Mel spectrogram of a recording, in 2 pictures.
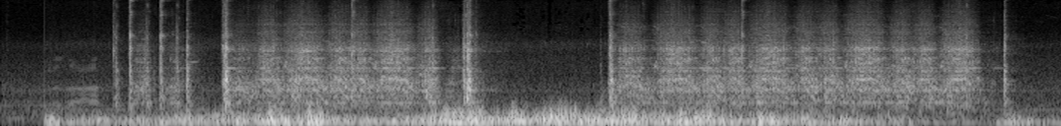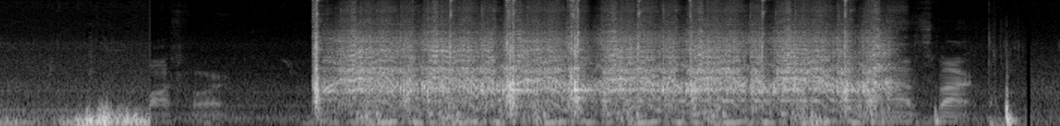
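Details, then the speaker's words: Volvo boat engine under restoration, first start attempts: two long bursts of fast even cranking, about three turns a second, no firing; no spark, old crusty ignition coil suspected. "jake's testing the coil because we've had some ignition problems he seems puzzled"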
